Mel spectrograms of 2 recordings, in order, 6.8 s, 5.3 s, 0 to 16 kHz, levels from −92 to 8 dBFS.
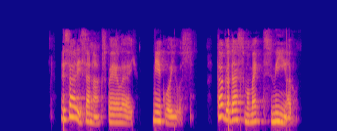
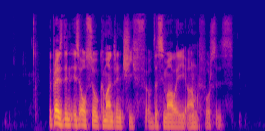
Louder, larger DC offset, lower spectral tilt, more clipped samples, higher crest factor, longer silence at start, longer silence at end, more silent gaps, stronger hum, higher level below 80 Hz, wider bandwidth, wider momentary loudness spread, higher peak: first, -17 LUFS vs -21 LUFS; neither; about the same, -6 dB/octave vs -5.5 dB/octave; neither; about the same, 18 dB vs 22 dB; first, 1.2 s vs 1 s; about the same, 0.85 s vs 0.75 s; first, 2.83-3.05 s, 3.97-4.13 s, 4.27-4.34 s vs none; neither; second, -56 dBFS vs -46 dBFS; second, 7.8 kHz vs 11.5 kHz; second, 13 LU vs 21 LU; about the same, 0 dBFS vs 0 dBFS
